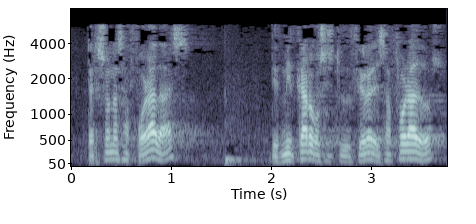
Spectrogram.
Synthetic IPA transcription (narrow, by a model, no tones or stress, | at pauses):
pe̞ɾso̞nasafo̞ɾaðas | d̪ðjeθmilkaɾɣ̞o̞sinst̪it̪uθjo̞nale̞safo̞ɾaðo̞s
